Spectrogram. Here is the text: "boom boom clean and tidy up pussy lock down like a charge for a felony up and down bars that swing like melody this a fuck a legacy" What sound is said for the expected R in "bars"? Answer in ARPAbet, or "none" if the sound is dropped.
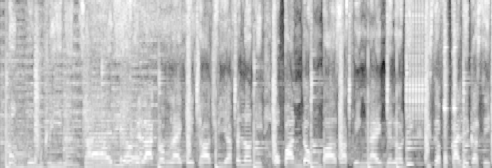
L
